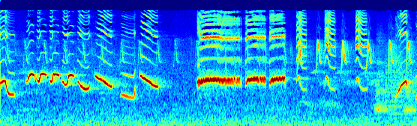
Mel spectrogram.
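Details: Black-throated laughingthrush (Garrulax chinensis) wild-type song used to stimulate captive birds: loud, rich clear whistled phrases, some rising, some falling, short notes repeating in quick bursts between brief pauses.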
